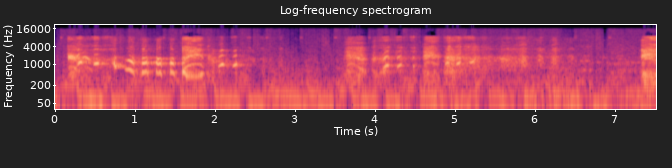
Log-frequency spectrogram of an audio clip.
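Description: Laughter played back from a phone voice message, in two fits: one over the first two seconds or so, another starting about three and a half seconds in, with a short burst near the end.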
